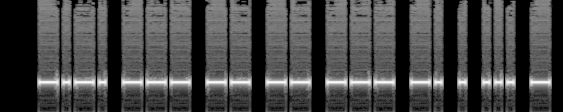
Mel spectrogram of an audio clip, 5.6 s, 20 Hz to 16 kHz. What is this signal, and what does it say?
Morse code, heard as a keyed tone, about 20 wpm, 1000 Hz. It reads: COMMONEST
